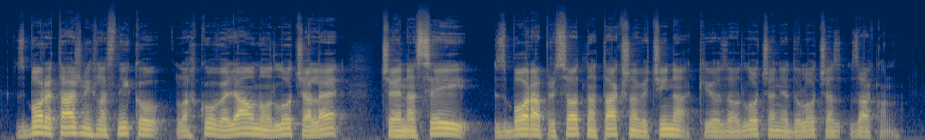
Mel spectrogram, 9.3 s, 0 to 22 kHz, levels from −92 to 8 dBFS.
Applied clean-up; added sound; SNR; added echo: none; none; none; none.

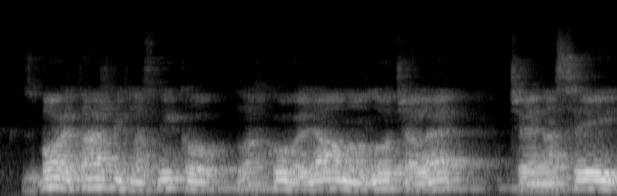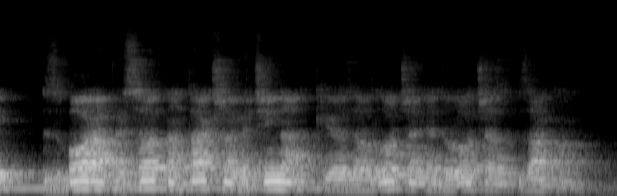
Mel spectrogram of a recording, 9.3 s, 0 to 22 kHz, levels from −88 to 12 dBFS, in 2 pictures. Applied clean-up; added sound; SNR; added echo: none; none; none; reverberation time 2.3 s.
